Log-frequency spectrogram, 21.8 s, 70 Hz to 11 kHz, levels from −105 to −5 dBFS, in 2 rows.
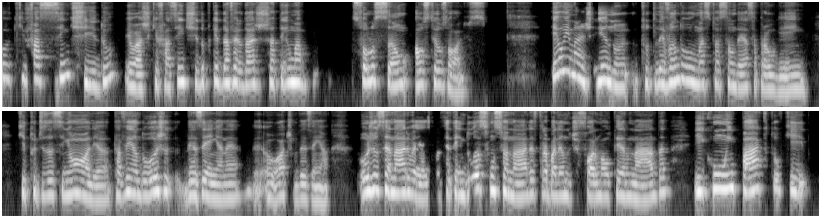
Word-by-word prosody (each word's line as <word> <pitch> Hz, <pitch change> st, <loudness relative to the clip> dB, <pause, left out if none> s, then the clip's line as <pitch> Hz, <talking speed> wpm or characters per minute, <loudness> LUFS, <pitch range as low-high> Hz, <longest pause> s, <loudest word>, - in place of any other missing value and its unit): que 275 Hz, -1 st, -9 dB
faz 260 Hz, +1 st, +1 dB
sentido. 280 Hz, -, 0 dB
Eu 195 Hz, -6 st, -3 dB
acho 170 Hz, 0 st, -2 dB
que 220 Hz, -, -6 dB
faz 190 Hz, -2 st, -2 dB
sentido 230 Hz, -1 st, 0 dB
porque, 235 Hz, +3 st, -4 dB
na 225 Hz, +1 st, 0 dB
verdade, 210 Hz, -2 st, -1 dB
tu -, -, -4 dB
já 220 Hz, -, -2 dB
tem 225 Hz, +1 st, -6 dB
uma 230 Hz, -3 st, +4 dB, 0.6 s
solução 235 Hz, -3 st, +4 dB
aos 205 Hz, +1 st, +4 dB
teus 205 Hz, -2 st, -2 dB
olhos. 140 Hz, -4 st, -5 dB, 0.9 s
Eu 365 Hz, +7 st, +1 dB
imagino 235 Hz, -, 0 dB
tu 220 Hz, -2 st, -5 dB
levando 230 Hz, +5 st, +1 dB
uma 220 Hz, -4 st, -1 dB
situação 205 Hz, -1 st, -2 dB
dessa 180 Hz, +2 st, -4 dB
pra 170 Hz, -4 st, -7 dB
alguém, 160 Hz, 0 st, -6 dB, 0.3 s
que 210 Hz, -, -4 dB
tu 210 Hz, -, -6 dB
diz 185 Hz, -2 st, -7 dB
assim: 195 Hz, 0 st, +4 dB
"Olha, 175 Hz, -8 st, -2 dB
tá 190 Hz, -, -5 dB
vendo? 195 Hz, -1 st, -1 dB
Hoje" 230 Hz, +3 st, +1 dB
desenha, 180 Hz, -3 st, +1 dB
né, 165 Hz, +2 st, -7 dB, 0.2 s
é -, -, -11 dB
ótimo 175 Hz, -2 st, -5 dB
desenhar. 145 Hz, -4 st, -4 dB, 0.4 s
"Hoje 230 Hz, +4 st, +4 dB
o -, -, +4 dB
cenário 220 Hz, -3 st, +5 dB
é: -, -, 0 dB, 0.3 s
você 195 Hz, +3 st, -7 dB
tem 195 Hz, -2 st, -2 dB
duas 250 Hz, +6 st, +4 dB
funcionárias 200 Hz, -6 st, +3 dB
trabalhando 190 Hz, -2 st, -3 dB
de 170 Hz, -, -8 dB
forma 175 Hz, -1 st, -1 dB
alternada 175 Hz, +3 st, -3 dB, 0.3 s
e, 230 Hz, 0 st, +3 dB
com 260 Hz, +3 st, +3 dB
o 255 Hz, -, +6 dB
impacto 260 Hz, -2 st, +2 dB
que 235 Hz, -1 st, -3 dB
205 Hz, 160 wpm, -21 LUFS, 180-235 Hz, 0.9 s, o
